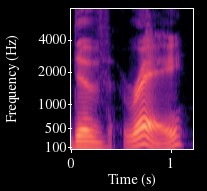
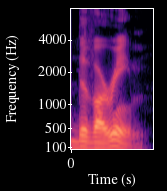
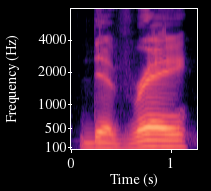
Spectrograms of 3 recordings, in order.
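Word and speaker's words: דִּבְרֵי: shava becomes silent so now i have de rey not devarim de rey moshe say that with me de vre mosche how would i translate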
